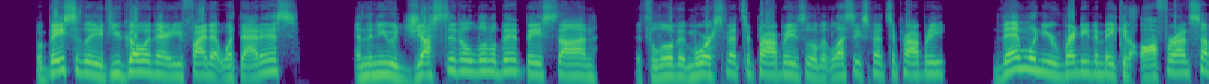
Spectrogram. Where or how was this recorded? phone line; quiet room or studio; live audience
live audience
